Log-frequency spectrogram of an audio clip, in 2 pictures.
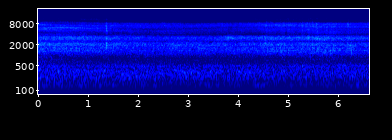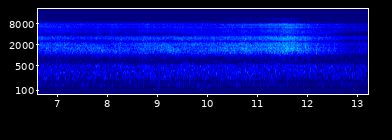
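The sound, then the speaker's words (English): A continuous, hissing wash of ocean surf rolls steadily on a beach, swelling slightly louder toward the end, with no voices. “The sound of the waves is still with you, and you can carry that healing energy wherever you go.”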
